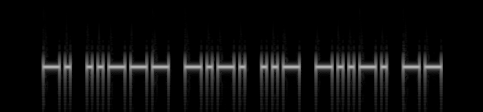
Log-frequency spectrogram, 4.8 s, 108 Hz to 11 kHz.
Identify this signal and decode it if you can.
Morse code, heard as a keyed tone, about 22 wpm, 700 Hz. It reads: N2CU/M
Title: K1USN SST QSO Practice - 22wpm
